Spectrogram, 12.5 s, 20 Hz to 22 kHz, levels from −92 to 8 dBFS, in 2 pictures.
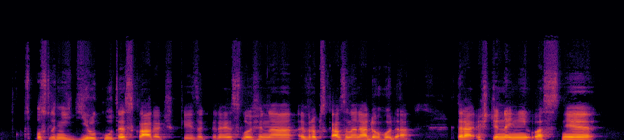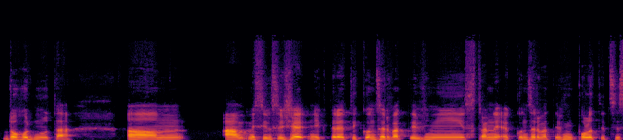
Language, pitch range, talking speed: Czech, 170-185 Hz, 135 wpm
